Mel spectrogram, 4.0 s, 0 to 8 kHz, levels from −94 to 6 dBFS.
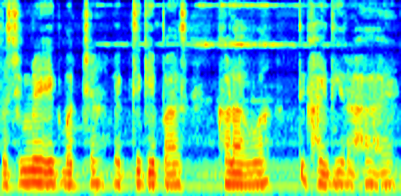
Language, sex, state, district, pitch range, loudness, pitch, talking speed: Hindi, male, Uttar Pradesh, Lalitpur, 120-130 Hz, -17 LUFS, 125 Hz, 180 wpm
